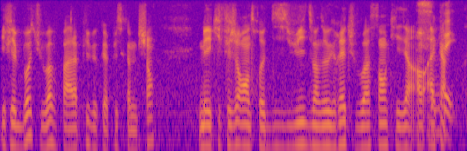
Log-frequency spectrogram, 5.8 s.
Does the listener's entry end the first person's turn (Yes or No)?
No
